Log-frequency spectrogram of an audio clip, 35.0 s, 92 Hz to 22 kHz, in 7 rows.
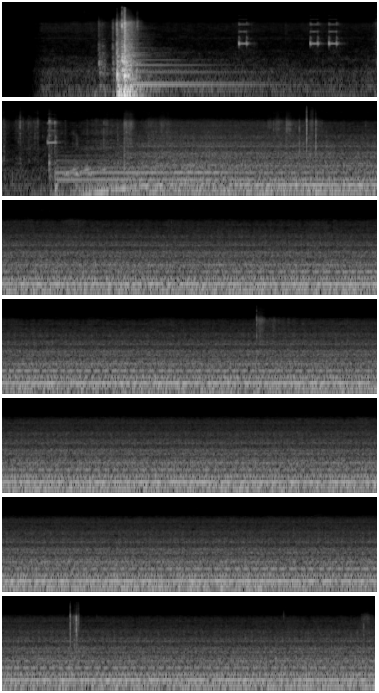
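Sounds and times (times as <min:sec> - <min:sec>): microwave oven humming: 0:00.6 - 0:04.9, 0:05.5 - 0:34.9
microwave door clunk: 0:01.3 - 0:02.2
short keypad beeps: 0:04.1 - 0:04.6.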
